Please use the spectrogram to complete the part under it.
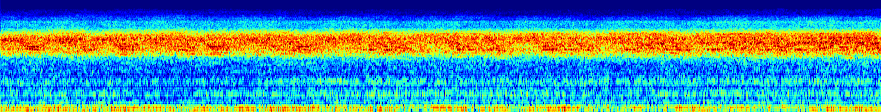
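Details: Cicada giving a loud, shrill droning noise: one unbroken, high, hissing buzz that holds an even level for the whole stretch, with no pauses and only a faint low rumble beneath.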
